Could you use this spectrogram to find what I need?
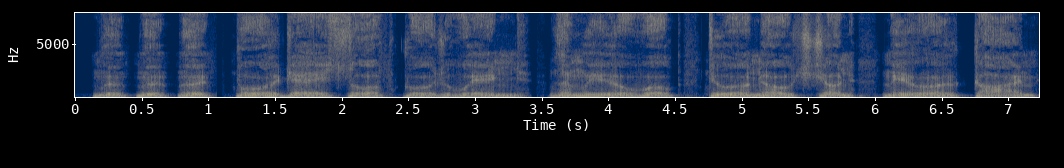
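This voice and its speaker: Doing a put-on character voice at a fairly low pitch, a man speaks at a very slow pace with very wide pitch swings and hardly any pauses. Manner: speaking volume.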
